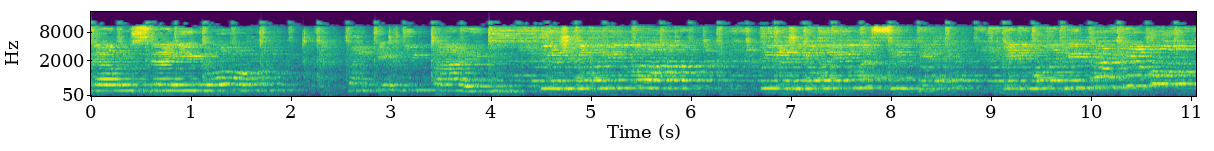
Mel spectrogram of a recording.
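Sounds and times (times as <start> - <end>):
musical accompaniment: 0.0 - 11.0
group of voices singing: 3.7 - 11.0.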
